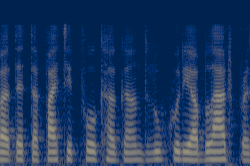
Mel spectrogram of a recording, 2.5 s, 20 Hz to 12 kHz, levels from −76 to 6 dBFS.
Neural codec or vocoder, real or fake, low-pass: codec, 16 kHz, 0.2 kbps, FocalCodec; fake; 7.2 kHz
